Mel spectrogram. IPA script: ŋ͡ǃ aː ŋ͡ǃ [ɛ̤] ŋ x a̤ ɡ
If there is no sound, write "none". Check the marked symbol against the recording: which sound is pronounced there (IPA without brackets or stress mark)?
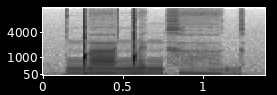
ɛ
